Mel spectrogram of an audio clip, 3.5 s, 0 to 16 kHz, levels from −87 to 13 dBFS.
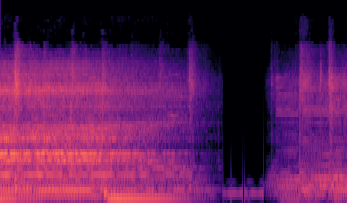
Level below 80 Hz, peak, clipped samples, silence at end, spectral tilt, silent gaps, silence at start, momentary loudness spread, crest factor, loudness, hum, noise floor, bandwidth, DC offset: -34 dBFS; -6 dBFS; under 0.1%; 0 s; -4.5 dB/octave; none; 0 s; 20 LU; 18 dB; -22 LUFS; none; -51 dBFS; 11.5 kHz; under 0.1%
